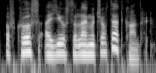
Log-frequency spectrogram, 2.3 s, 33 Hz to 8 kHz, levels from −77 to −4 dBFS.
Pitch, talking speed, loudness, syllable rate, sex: 140 Hz, 230 wpm, -17 LUFS, 7.0 syllables/s, male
